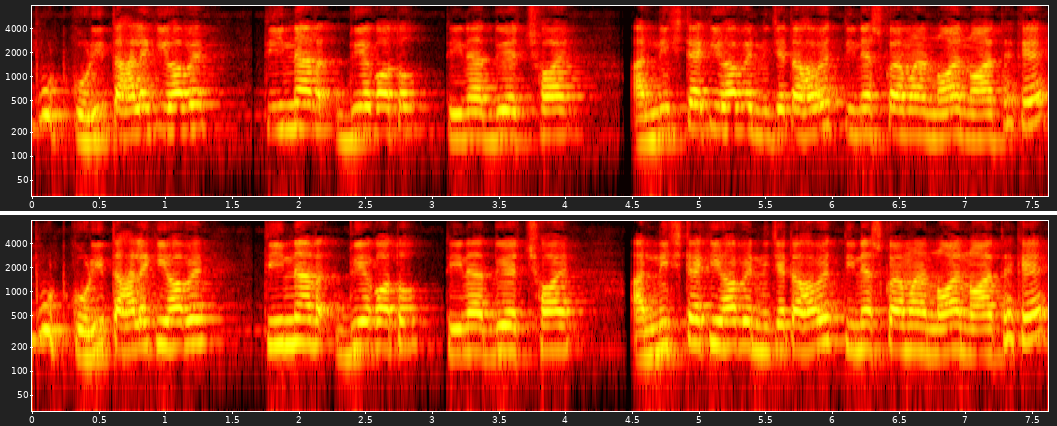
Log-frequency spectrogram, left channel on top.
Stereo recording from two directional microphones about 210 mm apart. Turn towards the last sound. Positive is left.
turn(degrees=-40)  # may be behind; listen again after turning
